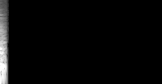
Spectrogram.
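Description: Silence: the soundtrack has faded out to nothing.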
